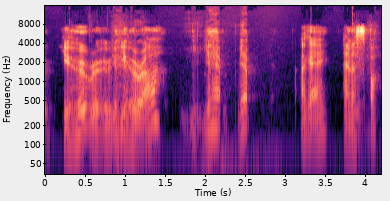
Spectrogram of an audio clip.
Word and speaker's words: Uhura: How do you pronounce that? Oh, is that Uhuru? Uhura?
